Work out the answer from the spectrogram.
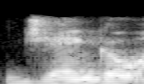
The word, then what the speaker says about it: Django: i said he's in django unchained and then i said the d is silent but that's what jamie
